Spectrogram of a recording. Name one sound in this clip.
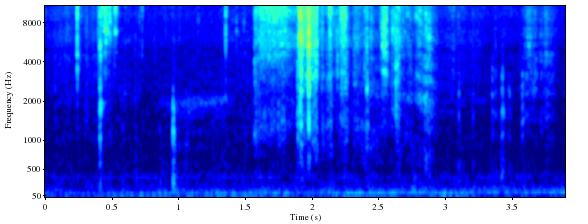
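Paper rustles and scrapes on a table as a card is lifted away.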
